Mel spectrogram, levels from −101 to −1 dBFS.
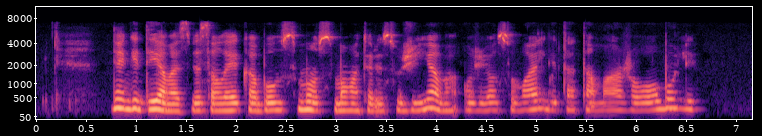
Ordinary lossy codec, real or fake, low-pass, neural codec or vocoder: AAC, 64 kbps; real; 7.2 kHz; none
